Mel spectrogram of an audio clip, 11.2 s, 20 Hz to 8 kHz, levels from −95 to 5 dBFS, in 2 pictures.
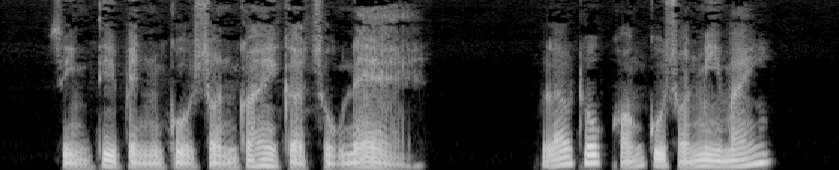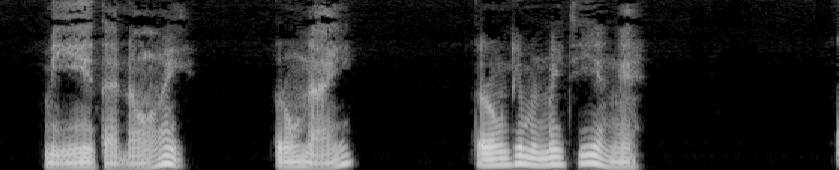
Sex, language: male, Thai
